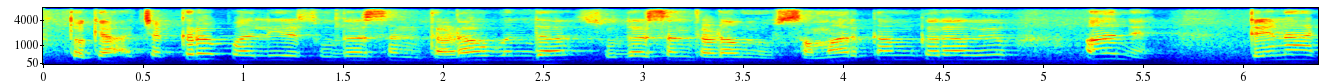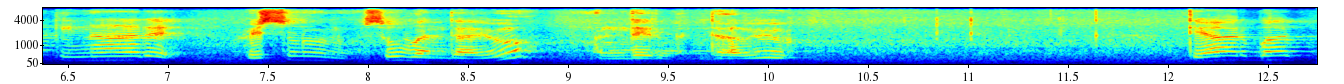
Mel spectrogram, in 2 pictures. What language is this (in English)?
Gujarati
